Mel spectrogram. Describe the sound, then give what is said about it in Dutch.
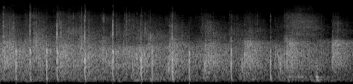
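Audience applause for a guest being introduced: a dense, steady wash of many hands clapping, with sharp individual claps standing out in an irregular patter, holding at a fairly even loudness throughout. “Applaus voor”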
